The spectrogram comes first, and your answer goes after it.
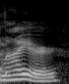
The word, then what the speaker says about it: Mayer: So there's it's spelled Americans fucking with people from the it's spelled beginning. the same as Meyer, like Oscar Mayer, like M-A-Y-E-R. Mayer. Oh, Mayor? Yeah, Meyer. but it's pronounced Meyer. You know, like the hot So dog car.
